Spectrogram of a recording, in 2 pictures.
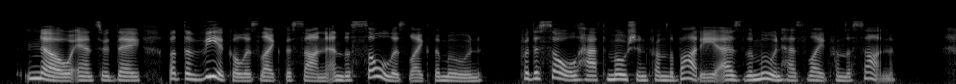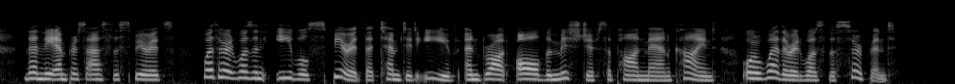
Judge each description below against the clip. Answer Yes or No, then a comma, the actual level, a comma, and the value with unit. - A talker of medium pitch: No, high, 215 Hz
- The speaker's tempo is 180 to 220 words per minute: Yes, average, 190 wpm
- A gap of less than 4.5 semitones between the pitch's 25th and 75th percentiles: No, average, 4.9 semitones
